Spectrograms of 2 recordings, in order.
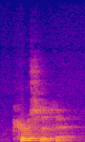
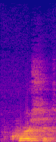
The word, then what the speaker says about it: Quercetin: Now, the second supplement I wanted to talk to you about this evening is called Quercetin, or Quercetin. It begins with a Q, so some pronounce it with a Q.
